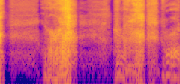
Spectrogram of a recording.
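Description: A growling monster sound effect for a creature called the howler in a tabletop role-playing game: two rough, raspy snarling bursts separated by a short gap, then a softer third growl.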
